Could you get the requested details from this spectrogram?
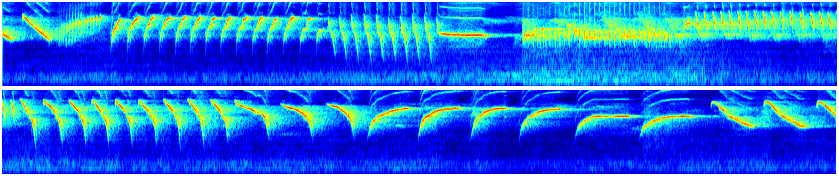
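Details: Canary tutored with blackthroat song, used as a lure to get canaries singing: fast high trills of repeated downslurred notes, then a harsh buzzy rasping passage around the third second, followed by rapid sweeping whistled note series.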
